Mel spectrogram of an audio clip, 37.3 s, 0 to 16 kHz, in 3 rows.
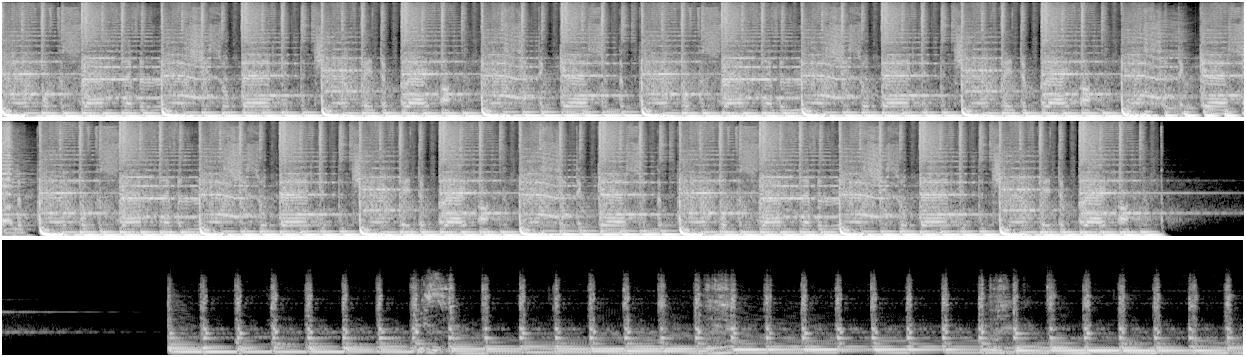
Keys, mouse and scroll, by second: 1.4 alt+scroll up 1, 2.6-3.3 alt+scroll down 1, 4.9 click, 8.6 ctrl+alt+shift+e, 10.3 click, 12.8 click, 14.3 alt+scroll up 1, 16.0-16.5 alt+scroll down 1, 18.1 alt+scroll up 1, 18.5-18.8 alt+scroll down 1, 19.4-20.2 alt+scroll down 2, 20.3-20.6 alt+scroll up 1, 20.6 alt+scroll down 1, 23.3 alt+scroll up 1, 25.0-25.5 alt+scroll down 1, 25.9 alt+scroll up 1, 26.3 alt+scroll, 26.3-26.8 alt+scroll down 1, 27.3 click, 29.2 click, 32.6-37.2 drag.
